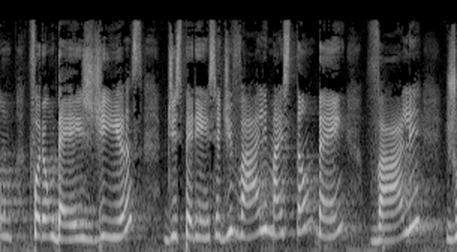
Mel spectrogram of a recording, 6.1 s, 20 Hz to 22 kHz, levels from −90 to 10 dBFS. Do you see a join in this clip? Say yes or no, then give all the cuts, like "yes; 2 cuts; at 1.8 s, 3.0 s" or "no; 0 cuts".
no; 0 cuts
